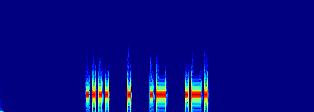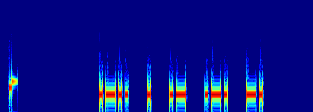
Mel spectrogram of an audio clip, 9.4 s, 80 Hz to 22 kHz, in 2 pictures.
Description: Morse code, heard as a keyed tone, about 25 wpm, spaced as for 18 wpm, 700 Hz. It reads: HEAR LEARN
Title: 2x Character Spacing - Top 300 Words - 25wpm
